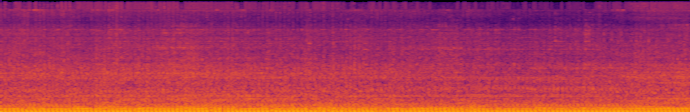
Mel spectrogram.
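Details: Small single-cylinder ride-on mower engine, overdue for an oil change and on a temporary air filter, pulsing steadily at about four beats a second under mowing load, even and strong; running fine.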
